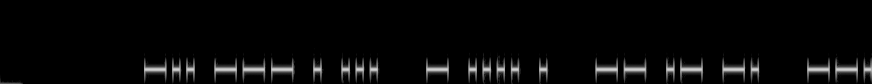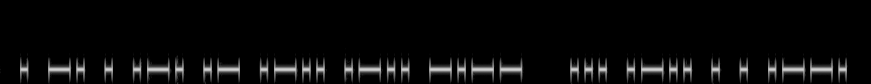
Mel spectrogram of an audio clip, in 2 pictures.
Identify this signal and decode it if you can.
Morse code, heard as a keyed tone, about 17 wpm, 700 Hz. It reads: DOES THE MAN GENERALLY SLEEP
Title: Sentences from Top 1000 Words - Review Part 4 - 17wpm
